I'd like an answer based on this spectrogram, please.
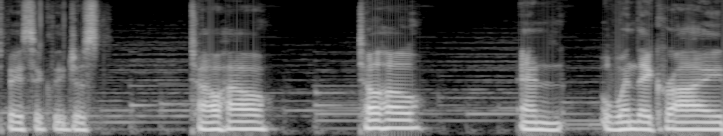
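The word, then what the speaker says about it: Touhou: Ryukishi uh Duskbug says Ryukishi and Zun the to How do you pronounce Tohjo?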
